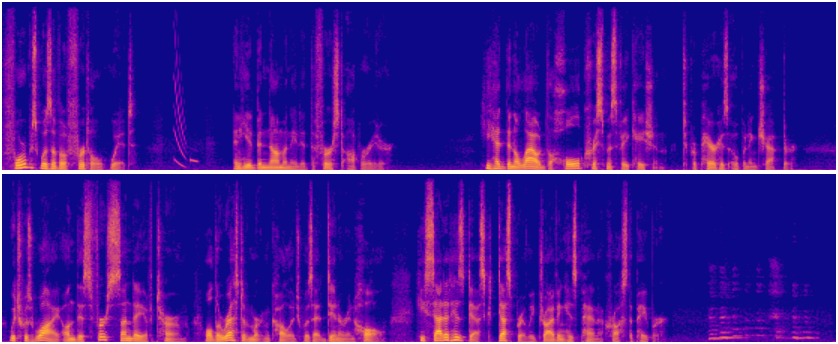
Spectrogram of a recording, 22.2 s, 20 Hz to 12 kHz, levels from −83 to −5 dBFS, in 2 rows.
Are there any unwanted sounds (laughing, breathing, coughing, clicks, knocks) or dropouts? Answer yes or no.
yes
